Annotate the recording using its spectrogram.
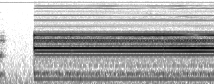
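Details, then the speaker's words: Adult AED training demonstration with one rescuer: after "Shock advised. Charging. Everyone stand clear," a loud, steady, high-pitched tone sounds without a break, meaning the AED is charged and ready to shock. "Shock advised. Charging. Everyone stand clear."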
